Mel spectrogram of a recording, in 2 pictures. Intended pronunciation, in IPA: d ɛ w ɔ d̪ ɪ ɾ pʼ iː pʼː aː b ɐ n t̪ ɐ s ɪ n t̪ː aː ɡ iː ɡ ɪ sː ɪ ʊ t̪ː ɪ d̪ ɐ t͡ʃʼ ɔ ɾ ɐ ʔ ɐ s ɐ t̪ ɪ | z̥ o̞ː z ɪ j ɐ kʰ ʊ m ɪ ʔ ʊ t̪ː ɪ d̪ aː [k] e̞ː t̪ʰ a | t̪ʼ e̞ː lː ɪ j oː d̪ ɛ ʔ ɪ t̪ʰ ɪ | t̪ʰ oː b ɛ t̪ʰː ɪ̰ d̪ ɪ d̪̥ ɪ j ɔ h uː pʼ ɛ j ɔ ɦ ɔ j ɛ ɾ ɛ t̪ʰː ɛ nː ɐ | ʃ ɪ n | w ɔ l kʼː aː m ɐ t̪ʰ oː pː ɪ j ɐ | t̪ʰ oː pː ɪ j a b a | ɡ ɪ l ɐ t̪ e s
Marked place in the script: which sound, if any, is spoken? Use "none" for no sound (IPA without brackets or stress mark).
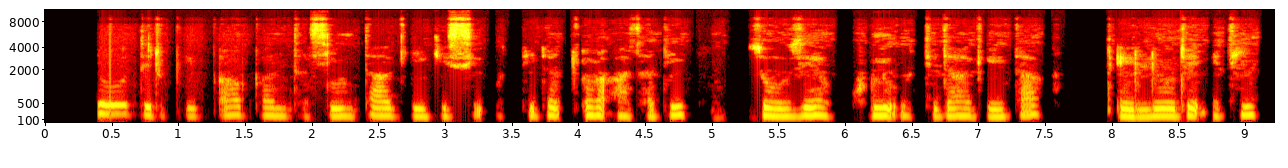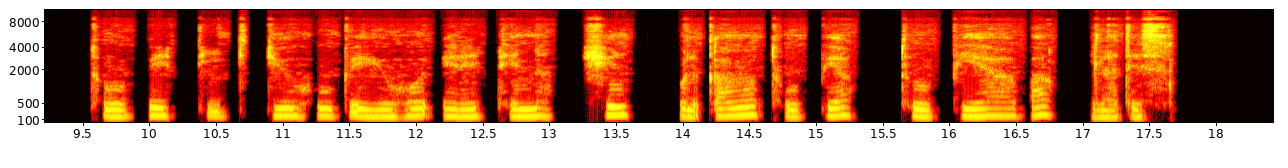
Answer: ɡ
